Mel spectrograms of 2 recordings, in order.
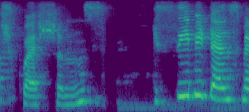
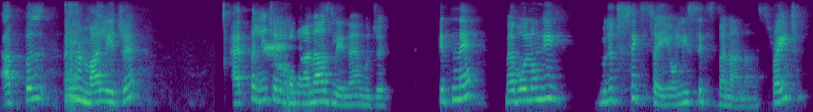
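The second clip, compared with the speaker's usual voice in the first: usual speaking voice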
